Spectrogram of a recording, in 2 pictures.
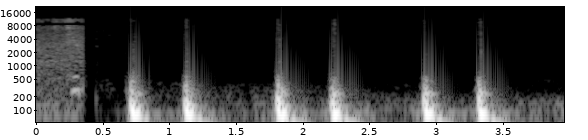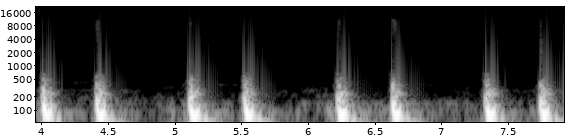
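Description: Steady, evenly spaced lub-dub pairs at about 55 beats a minute, low and clear with no extra sounds; normal heart sounds in regular rhythm.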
